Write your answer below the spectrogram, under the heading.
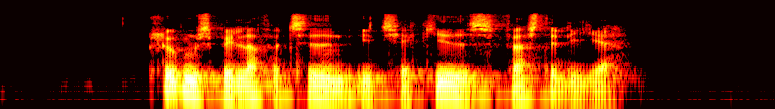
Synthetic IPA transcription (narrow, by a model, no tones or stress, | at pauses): kʰlub̥n̩sb̥e̝lɐfɒ̽t͡sʰið̞̰ˠn̩it͡sʰiɐkʰið̩ˠsfɶɐsd̥əliːɡ̥æ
